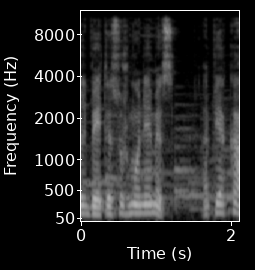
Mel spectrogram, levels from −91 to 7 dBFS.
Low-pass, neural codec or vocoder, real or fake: 10.8 kHz; vocoder, 48 kHz, 128 mel bands, Vocos; fake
